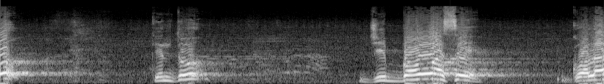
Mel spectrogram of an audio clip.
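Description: An elderly man preaches loudly and with fervour into a microphone, his voice booming and echoing through loudspeakers.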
